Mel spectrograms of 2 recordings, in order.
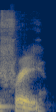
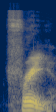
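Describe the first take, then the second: First: Said in the usual way. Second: "free" with the th said as an f, Essex style. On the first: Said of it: "I can't pronounce them". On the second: Shown as a demonstration. To chat viewers, showing how Essex speakers say it, th as f. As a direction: say "free" for three, th turned to f. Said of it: "That's why I say".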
